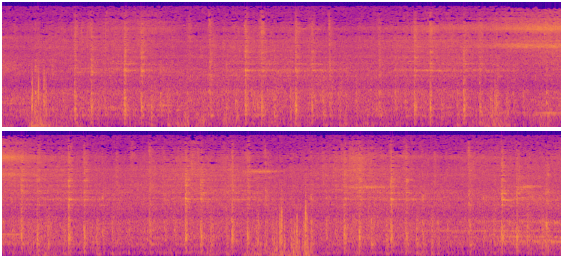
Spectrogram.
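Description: SBB passenger train rolling past along the platform, its wheels clicking over rail joints and the carriages rumbling steadily, with a red electric locomotive passing near the end.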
